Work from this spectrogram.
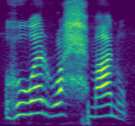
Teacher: फिर कुल हो गया हुआ रहमान, ये शुरू में मैं आपको बता चुकी हूँ, हुआ रहमानु, रहमानु कोई भी नहीं पड़ेगा, रह नहीं है, दैट इज़ रह, ओके। उसमें आपको हम्स की सिफत देते हुए ऊंचा करते हुए ऐसा पढ़ना है, आवाज़ ऊपर की तरफ। और यहाँ पर मीम क्या है, मीम पे खड़ा ज़बर है, 2 काउंट देना है आपको।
